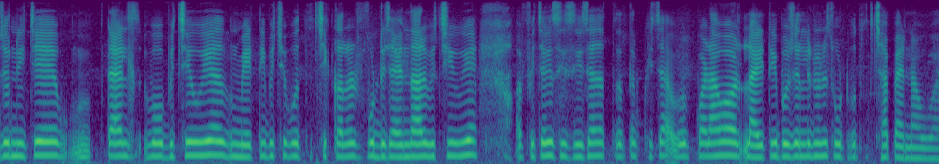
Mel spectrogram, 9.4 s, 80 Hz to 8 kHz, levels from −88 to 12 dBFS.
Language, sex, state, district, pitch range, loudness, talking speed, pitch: Hindi, male, Uttar Pradesh, Jalaun, 220-230 Hz, -24 LUFS, 165 wpm, 225 Hz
